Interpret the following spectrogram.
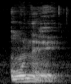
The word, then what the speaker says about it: on est: On est. On est. On est. So la liaison is like the two words are fusing together when you pronounce them.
